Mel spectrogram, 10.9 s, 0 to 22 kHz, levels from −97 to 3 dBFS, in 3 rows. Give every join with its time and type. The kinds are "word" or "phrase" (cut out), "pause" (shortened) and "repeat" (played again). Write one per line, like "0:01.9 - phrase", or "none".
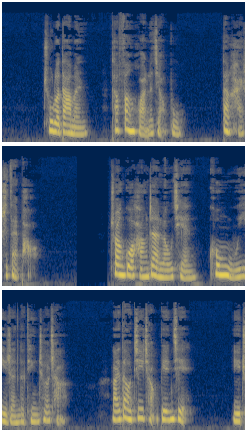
none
